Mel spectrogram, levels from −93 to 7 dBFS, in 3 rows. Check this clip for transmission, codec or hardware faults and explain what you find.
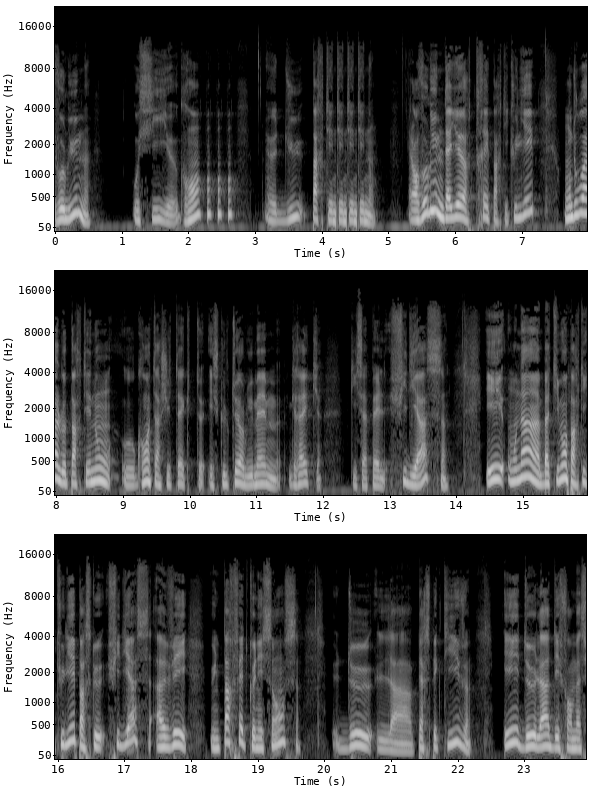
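Two faults of one kind turn up in this speech clip. Repeated frames occur at 2.26 to 2.73 s and at 4.19 to 4.66 s: a 157 ms block of compressed audio, consistent with a run of about six frames, was delivered again and plays three extra times, stretching each spot by 470 ms. Each sounds like a rapid stutter.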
